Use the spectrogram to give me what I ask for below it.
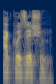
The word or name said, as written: acquisition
